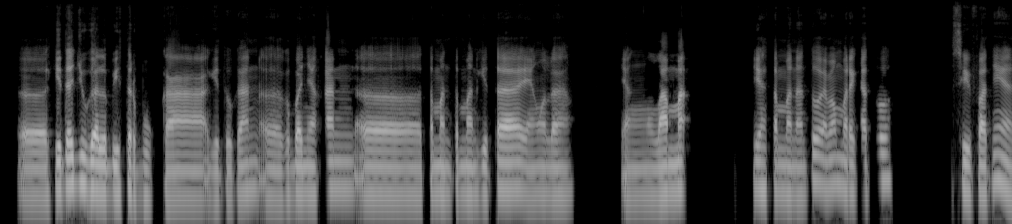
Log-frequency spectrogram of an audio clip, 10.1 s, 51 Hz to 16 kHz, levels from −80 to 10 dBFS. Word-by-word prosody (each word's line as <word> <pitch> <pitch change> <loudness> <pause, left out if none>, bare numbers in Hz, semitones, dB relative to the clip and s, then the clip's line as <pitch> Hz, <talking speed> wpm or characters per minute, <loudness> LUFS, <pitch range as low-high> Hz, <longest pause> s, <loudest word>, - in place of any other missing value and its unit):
eee, 105 0 +1
kita 125 +2 +6
juga 135 -2 +4
lebih 115 -1 +4
terbuka, 100 -2 0
gitu 100 0 -5
kan. 115 +3 -2
Eee, 105 -4 -4
kebanyakan, 115 +3 0 0.2
eee, 110 -1 +2 0.2
teman-teman 110 0 -2
kita 120 +1 +4
yang 110 +1 -3
udah 110 +1 -3 0.5
yang 105 0 -5
lama 115 +3 +4 0.7
ya 125 -1 0
temanan 110 -2 -2
tuh, 150 -2 +1
emang 135 +2 -1
mereka 120 -2 0
tuh 155 0 -2 0.6
sifatnya 120 +2 0
110 Hz, 135 wpm, -24 LUFS, 110-120 Hz, 0.7 s, kita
